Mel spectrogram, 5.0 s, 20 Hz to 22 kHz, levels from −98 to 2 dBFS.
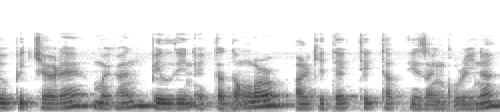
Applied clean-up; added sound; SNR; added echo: none; none; none; none.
